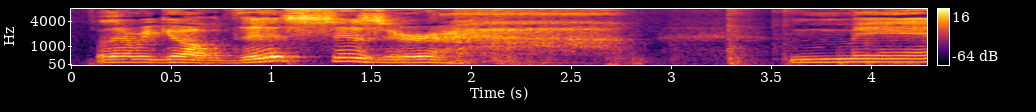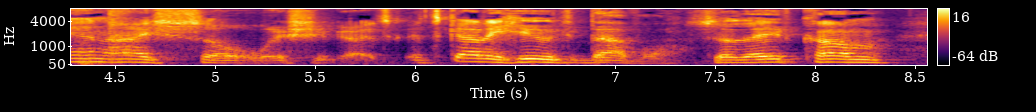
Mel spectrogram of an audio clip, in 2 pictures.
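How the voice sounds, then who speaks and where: Over noticeable background noise, a man speaks very slowly at a fairly high pitch with ordinary pitch variation. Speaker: scissor sharpener. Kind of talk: tutorial. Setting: at home workshop. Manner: casual, filler-heavy; loud.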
